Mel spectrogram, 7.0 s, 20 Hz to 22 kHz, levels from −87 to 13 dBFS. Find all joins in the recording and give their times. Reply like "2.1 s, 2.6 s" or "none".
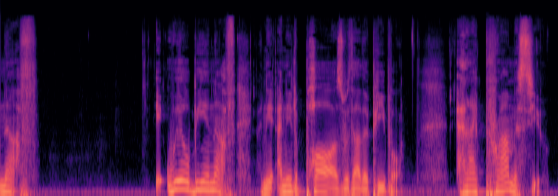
3.1 s, 5.6 s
